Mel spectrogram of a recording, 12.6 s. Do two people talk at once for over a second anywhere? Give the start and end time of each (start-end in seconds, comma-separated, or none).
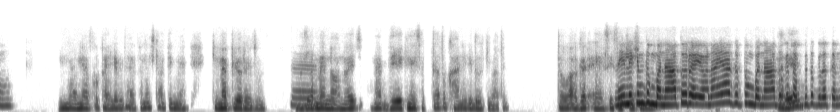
none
